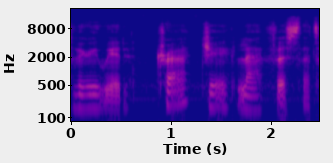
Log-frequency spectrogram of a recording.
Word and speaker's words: Tragelaphus: Tragelaphus. That's how you spell it.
